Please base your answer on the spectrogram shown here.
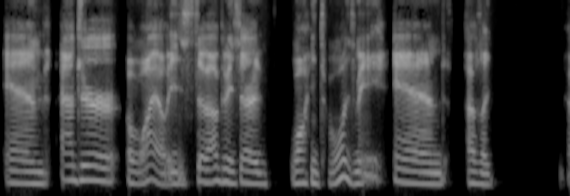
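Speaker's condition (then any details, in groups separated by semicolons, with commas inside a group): Congenital muscular dystrophy; doctor predicted inability to thrive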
